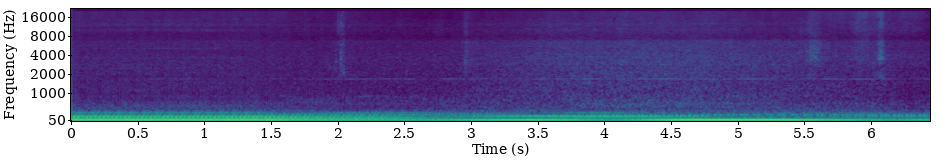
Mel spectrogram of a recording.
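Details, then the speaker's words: Nissan Skyline R33 GTST idling after the noisy old fuel pump was replaced with a Walbro 255LPH and one fuel pipe was replaced: smooth, deep, even idle with a steady low rumble, no misses, ticks or hunting; no leaks, repair a success. "Seems fine. The reason I was checking under as well is I've replaced one of the fuel pipes. So just checking for a leak there."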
